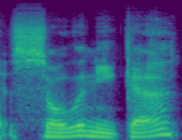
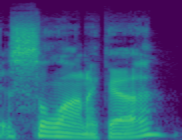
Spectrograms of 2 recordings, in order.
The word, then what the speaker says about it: Solonika: Uh, today I am joined by athlete Solana. Did I pronounce that right? Nope. Salonica.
